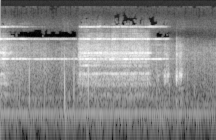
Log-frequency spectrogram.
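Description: Electromechanical telephone bell ringing twice: one ring ending just after the start and a second of nearly two seconds, then a brief clatter near the end.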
